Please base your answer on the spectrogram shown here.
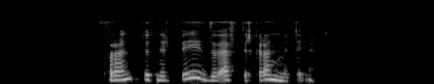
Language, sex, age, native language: Icelandic, female, 40-49, Icelandic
